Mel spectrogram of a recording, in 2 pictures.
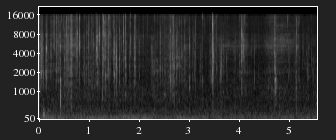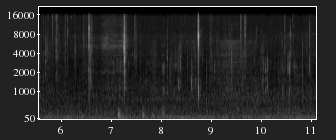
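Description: Faint biting and chewing of a fried chicken and glazed donut sandwich, with scattered small clicks over a low steady hum.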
